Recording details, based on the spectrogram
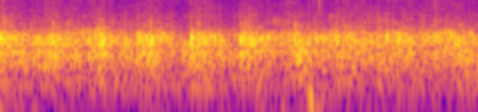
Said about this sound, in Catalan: El seu mestratge, la teva dedicació... Un gran aplaudiment.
